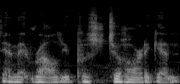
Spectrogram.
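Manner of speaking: quiet mutter under the breath. Voicing a character's reaction in a story, muttered under his breath. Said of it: "under his breath".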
